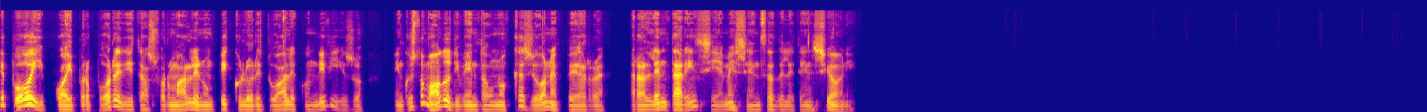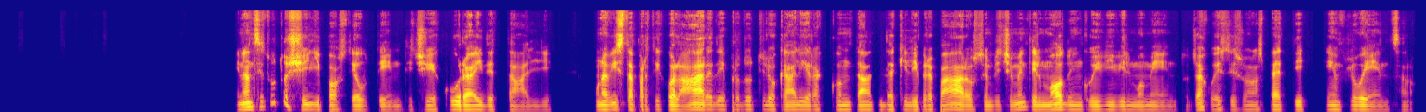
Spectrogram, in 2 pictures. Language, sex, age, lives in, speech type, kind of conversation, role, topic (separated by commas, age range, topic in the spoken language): Italian, male, 25-29, Italy, read, expert-assistant, expert, Quando viaggio, come posso decidere quali esperienze mettere in cima alla lista: cultura, relax o cucina?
